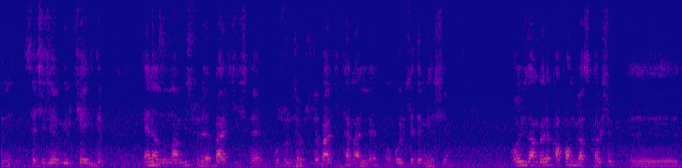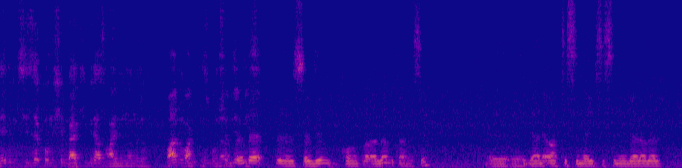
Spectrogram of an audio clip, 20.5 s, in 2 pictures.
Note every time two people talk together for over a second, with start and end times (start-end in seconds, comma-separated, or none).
12.8-14.1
